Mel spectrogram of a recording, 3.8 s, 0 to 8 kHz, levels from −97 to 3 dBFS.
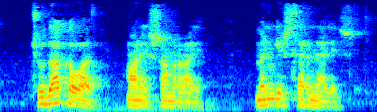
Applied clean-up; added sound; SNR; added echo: none; none; none; none.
